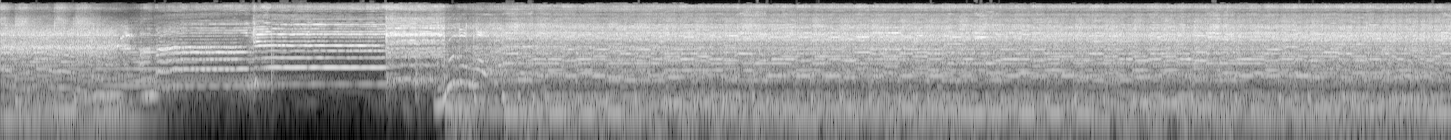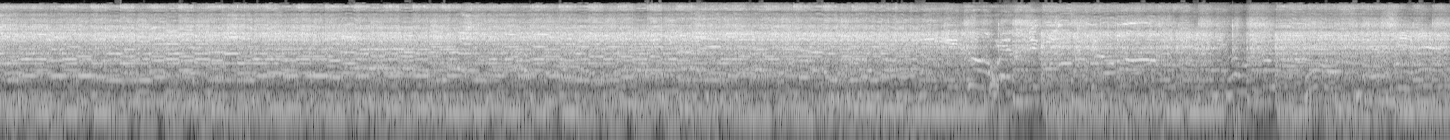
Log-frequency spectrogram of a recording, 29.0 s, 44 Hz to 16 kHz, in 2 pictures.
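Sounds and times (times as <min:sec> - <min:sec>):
steady beat: 0:00.0 - 0:01.2, 0:04.2 - 0:29.0
distorted electric guitar strumming: 0:00.0 - 0:01.6, 0:04.3 - 0:29.0
rock pop instrumental: 0:00.0 - 0:29.0.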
